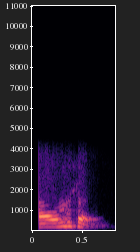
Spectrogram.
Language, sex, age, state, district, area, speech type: Telugu, male, 18-30, Andhra Pradesh, Srikakulam, urban, conversation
